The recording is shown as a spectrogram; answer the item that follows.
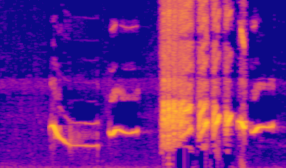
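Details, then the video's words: White-rumped shama: a long downslurred whistle, a steady clear note, then a harsh buzzy burst and quick chips ending in a level whistled note. "เสียงนกบินหลาดง, White-rumped shama Song."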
